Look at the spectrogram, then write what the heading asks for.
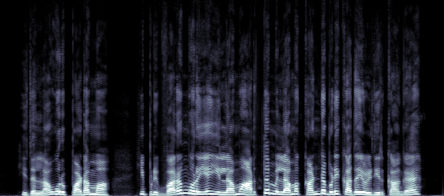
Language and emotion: Tamil, disgusted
